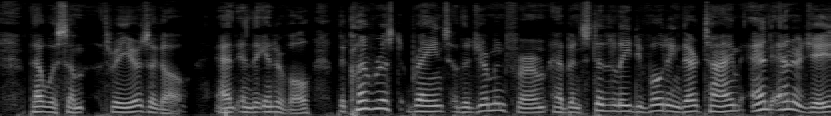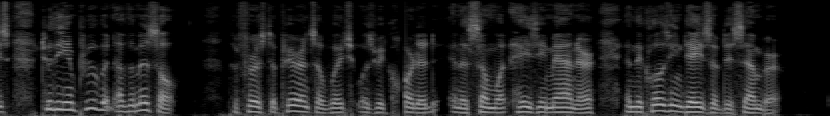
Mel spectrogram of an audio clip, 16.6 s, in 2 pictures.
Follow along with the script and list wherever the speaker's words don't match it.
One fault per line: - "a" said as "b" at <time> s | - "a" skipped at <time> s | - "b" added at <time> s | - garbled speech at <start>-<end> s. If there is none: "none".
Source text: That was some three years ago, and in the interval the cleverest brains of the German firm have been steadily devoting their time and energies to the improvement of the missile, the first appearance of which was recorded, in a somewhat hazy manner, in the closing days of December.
none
